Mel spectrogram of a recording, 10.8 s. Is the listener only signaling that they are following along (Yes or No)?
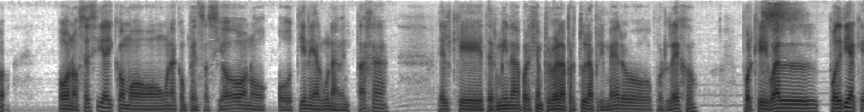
Yes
